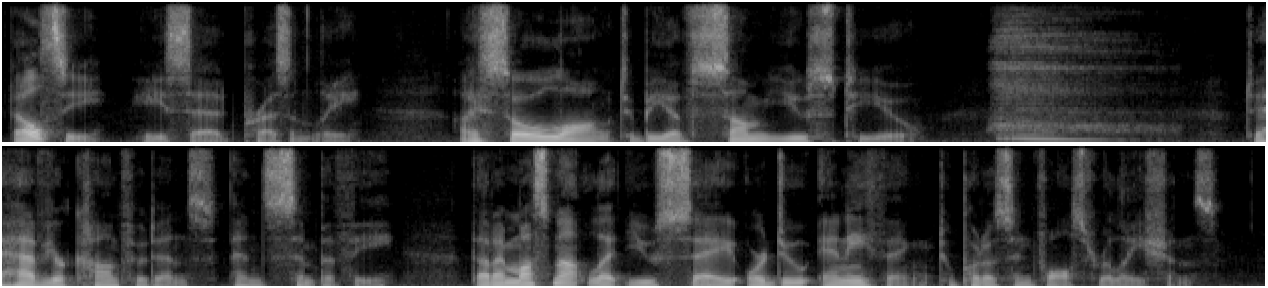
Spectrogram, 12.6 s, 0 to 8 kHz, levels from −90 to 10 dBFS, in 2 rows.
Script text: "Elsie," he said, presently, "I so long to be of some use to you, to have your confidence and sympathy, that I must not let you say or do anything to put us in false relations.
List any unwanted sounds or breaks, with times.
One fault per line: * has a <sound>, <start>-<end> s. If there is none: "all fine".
* has a sigh, 4.9-5.9 s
